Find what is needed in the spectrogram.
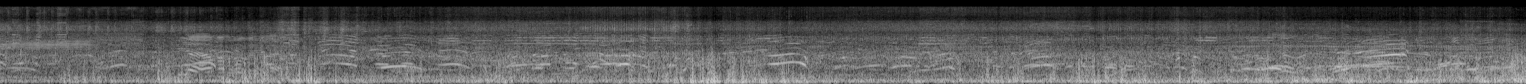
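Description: Motorcycle engines running at speed with wind buffeting the microphone, and many short shouts and calls from people riding along throughout.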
